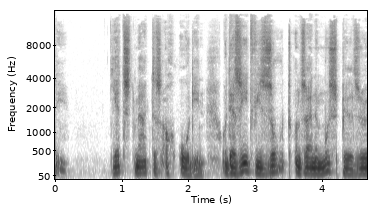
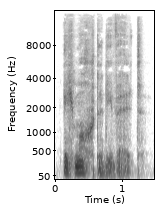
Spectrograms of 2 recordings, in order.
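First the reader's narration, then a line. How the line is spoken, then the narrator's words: Calm. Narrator (German): sagt er ruhig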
